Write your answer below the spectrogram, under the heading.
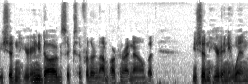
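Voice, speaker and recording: A man speaks at a moderate pace in a fairly low pitch. His intonation is flat and monotone, with vocal fry. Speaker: tech reviewer. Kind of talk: product review vlog. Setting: outdoors. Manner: normal conversational volume; halting, many fillers.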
